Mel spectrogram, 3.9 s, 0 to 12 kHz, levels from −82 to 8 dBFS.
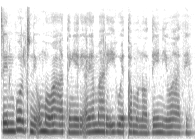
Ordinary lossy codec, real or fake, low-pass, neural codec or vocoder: MP3, 96 kbps; real; 9.9 kHz; none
